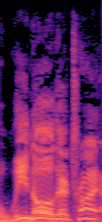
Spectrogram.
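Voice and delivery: put-on half-hearted Indian accent; attempted Indian accent. Shop owner tells Alex they support him, light Indian accent. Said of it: "I can't really do an Indian accent".

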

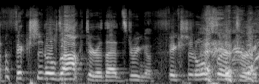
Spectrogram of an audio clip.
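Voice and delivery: laughing through the words; can barely hold back laughter. Retold or imitated. Laughing while quoting herself.

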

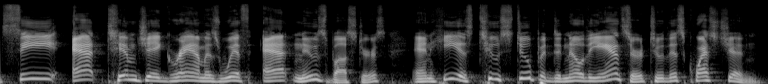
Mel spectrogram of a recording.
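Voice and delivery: high-pitched read-out of an insult; mock proclamation. Host reading Olbermann's insult about himself, mock proclamation.

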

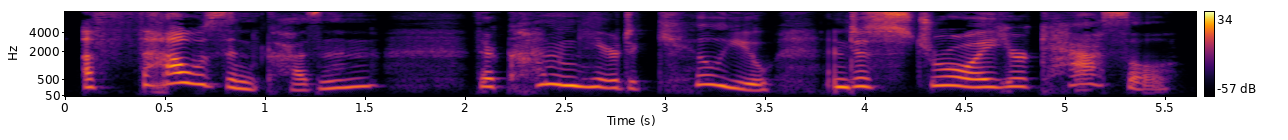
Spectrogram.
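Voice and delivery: high, alarmed storybook delivery; urgent warning. A narrator's reading. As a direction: warn him of mortal danger. Jack alarms the giant with warning.

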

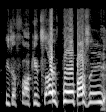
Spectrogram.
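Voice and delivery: high, loud, slow bellow from the corner; retold corner yell. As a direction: yell the warning across the cage as the bell goes. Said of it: "Sean, goes".

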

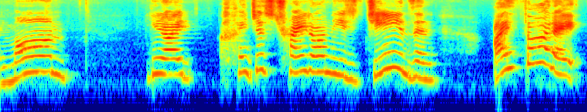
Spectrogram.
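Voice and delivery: high-pitched, distressed mock plea; imitating upset teen. Girl confides in her mom from the fitting room, imitated distress. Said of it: "just sobbing, just crying".

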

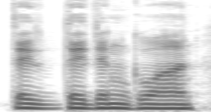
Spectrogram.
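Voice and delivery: ordinary talk, nothing marked

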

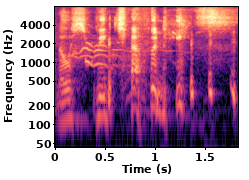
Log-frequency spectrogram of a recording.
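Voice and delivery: slow, high quote broken by laughter; drawn-out comic line with a laugh. Retold or imitated. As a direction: crack up midway through the quote. Quoting a funny line, cracking up.

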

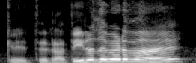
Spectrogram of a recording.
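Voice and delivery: high, loud retold threat; shouted warning. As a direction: warn him loudly that you mean it. Final warning to brother.

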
